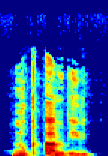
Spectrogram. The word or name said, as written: nukambil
